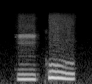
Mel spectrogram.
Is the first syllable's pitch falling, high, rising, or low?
low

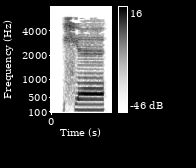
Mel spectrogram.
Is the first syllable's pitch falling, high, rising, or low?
low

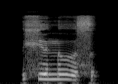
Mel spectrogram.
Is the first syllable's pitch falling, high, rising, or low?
high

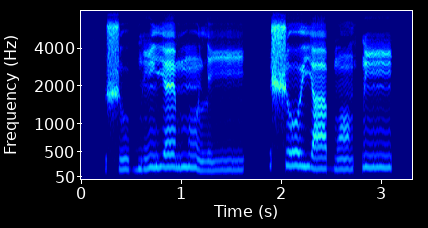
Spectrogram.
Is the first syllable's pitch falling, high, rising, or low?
low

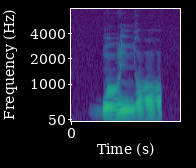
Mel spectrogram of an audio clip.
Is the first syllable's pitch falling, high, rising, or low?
high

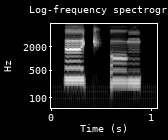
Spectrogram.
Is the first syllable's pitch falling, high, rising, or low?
high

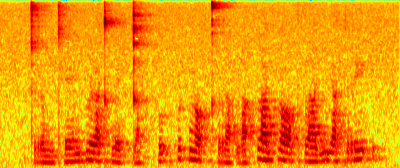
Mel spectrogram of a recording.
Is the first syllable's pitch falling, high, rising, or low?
low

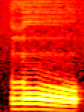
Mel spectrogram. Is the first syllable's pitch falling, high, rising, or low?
falling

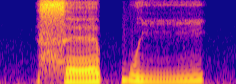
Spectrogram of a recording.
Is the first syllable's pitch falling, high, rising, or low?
rising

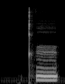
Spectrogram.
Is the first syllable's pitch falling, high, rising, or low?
high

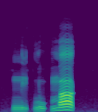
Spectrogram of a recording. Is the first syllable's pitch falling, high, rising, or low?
low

